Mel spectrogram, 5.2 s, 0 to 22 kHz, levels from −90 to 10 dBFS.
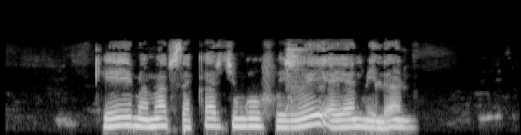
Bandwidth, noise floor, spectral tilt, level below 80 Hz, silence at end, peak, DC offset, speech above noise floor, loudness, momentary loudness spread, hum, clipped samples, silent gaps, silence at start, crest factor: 7.4 kHz; -63 dBFS; -6 dB/octave; -48 dBFS; 0.3 s; 0 dBFS; under 0.1%; 51 dB; -12 LUFS; 6 LU; none; under 0.1%; none; 0.95 s; 12 dB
